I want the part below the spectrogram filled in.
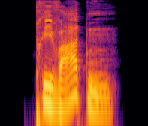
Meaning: inflection of privat: 1. strong genitive masculine/neuter singular 2. weak/mixed genitive/dative all-gender singular 3. strong/weak/mixed accusative masculine singular 4. strong dative plural
- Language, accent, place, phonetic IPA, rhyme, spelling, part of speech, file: German, Germany, Berlin, [pʁiˈvaːtn̩], -aːtn̩, privaten, adjective, De-privaten.ogg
